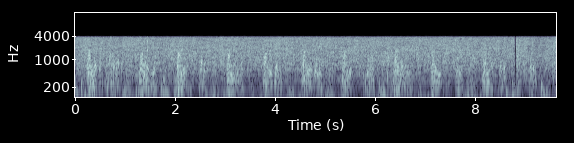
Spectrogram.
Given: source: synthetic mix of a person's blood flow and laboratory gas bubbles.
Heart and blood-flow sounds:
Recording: Doppler ultrasound of blood flow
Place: precordium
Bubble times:
0.00-0.03 s: bubbles
0.09-0.19 s: bubbles
0.28-0.96 s: bubbles
1.37-1.94 s: bubbles
1.98-2.19 s: bubbles
5.66-5.73 s: bubbles
5.76-5.96 s: bubbles
6.06-6.39 s: bubbles
8.71-8.84 s: bubbles
9.05-9.24 s: bubbles
9.31-9.40 s: bubbles
From the record:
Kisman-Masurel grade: 221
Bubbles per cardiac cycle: several, 3 to 8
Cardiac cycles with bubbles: 10 to 50%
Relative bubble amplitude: barely perceptible (0.100 to 0.250)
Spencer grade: 2 (many but less than half of the cardiac periods contain bubble signals, singularly or in groups)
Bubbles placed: anywhere in the cardiac cycle

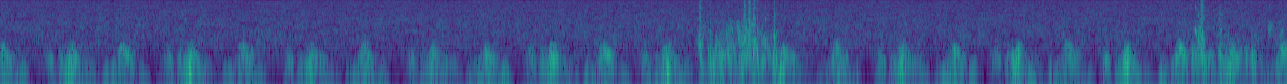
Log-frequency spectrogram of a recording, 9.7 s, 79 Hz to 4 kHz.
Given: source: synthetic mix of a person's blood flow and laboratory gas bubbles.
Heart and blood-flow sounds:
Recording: Doppler ultrasound of blood flow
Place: precordium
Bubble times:
5.21-5.87 s: bubbles
8.92-9.10 s: bubbles
9.13-9.63 s: bubbles
From the record:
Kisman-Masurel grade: 222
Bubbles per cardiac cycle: several, 3 to 8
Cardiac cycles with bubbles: 10 to 50%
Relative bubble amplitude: moderate (0.250 to 0.450)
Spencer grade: 2 (many but less than half of the cardiac periods contain bubble signals, singularly or in groups)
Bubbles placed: anywhere in the cardiac cycle

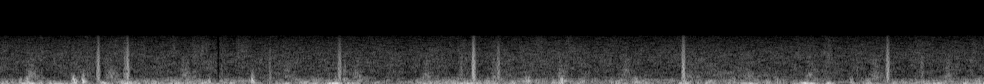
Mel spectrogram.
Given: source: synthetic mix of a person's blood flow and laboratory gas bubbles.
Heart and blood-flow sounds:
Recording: Doppler ultrasound of blood flow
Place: subclavian vein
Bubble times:
no bubbles
From the record:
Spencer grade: 0 (complete lack of bubble signals)

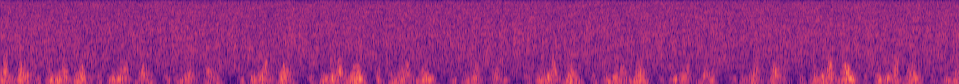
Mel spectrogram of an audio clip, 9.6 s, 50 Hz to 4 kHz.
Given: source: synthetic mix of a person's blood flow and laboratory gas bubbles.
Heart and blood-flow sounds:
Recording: Doppler ultrasound of blood flow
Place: precordium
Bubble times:
3.74-3.83 s: bubbles
From the record:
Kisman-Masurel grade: 112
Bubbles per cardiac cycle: 1 to 2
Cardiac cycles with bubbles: 1 to 10%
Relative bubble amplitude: moderate (0.250 to 0.450)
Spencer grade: 1 (occasional bubble signal discernible with the cardiac motion signal, with majority of cardiac periods free of bubbles)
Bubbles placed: anywhere in the cardiac cycle

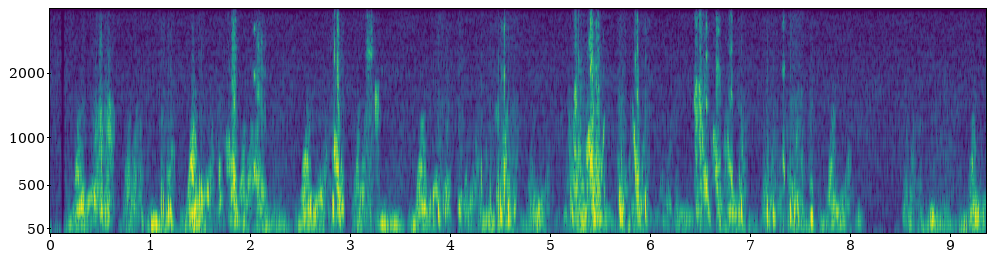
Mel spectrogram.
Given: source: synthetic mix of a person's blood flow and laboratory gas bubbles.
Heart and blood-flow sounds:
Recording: Doppler ultrasound of blood flow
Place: precordium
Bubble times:
0.30-0.36 s: bubbles
0.41-0.65 s: bubbles
1.08-1.25 s: bubbles
1.47-1.55 s: bubbles
1.67-1.93 s: bubbles
2.00-2.18 s: bubbles
2.79-2.95 s: bubbles
3.15-3.31 s: bubbles
3.85-4.02 s: bubbles
4.07-4.14 s: bubbles
4.27-4.69 s: bubbles
5.17-5.57 s: bubbles
5.67-5.78 s: bubbles
5.81-6.00 s: bubbles
6.43-6.98 s: bubbles
7.13-7.28 s: bubbles
7.31-7.55 s: bubbles
7.58-7.66 s: bubbles
From the record:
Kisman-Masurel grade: 233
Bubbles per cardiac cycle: several, 3 to 8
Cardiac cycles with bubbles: 50 to 99%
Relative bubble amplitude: loud (0.450 to 0.775)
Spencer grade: 3 (all of the cardiac periods contain showers or single bubble signals, but not dominating or overriding the cardiac motion signals)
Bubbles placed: only in the low amplitude regions of the cardiac cycle

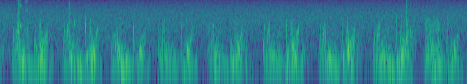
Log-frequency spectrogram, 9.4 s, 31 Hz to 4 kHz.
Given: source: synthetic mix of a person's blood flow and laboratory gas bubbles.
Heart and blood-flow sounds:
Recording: Doppler ultrasound of blood flow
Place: precordium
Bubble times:
0.28-0.57 s: bubbles
1.33-1.45 s: bubbles
1.48-1.54 s: bubbles
2.24-2.29 s: bubbles
8.09-8.34 s: bubbles
8.49-8.82 s: bubbles
From the record:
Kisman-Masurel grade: 122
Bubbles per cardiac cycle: 1 to 2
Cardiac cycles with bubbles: 10 to 50%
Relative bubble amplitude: moderate (0.250 to 0.450)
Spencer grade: 2 (many but less than half of the cardiac periods contain bubble signals, singularly or in groups)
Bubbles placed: anywhere in the cardiac cycle

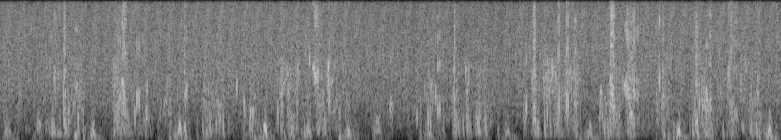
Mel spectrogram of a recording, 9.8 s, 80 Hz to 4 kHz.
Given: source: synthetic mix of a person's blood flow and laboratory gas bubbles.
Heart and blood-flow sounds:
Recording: Doppler ultrasound of blood flow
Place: precordium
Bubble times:
0.46-0.52 s: bubbles
0.56-1.05 s: bubbles
1.39-1.94 s: bubbles
2.27-2.38 s: bubbles
2.50-2.90 s: bubbles
2.94-3.29 s: bubbles
3.44-4.25 s: bubbles
4.31-4.43 s: bubbles
4.87-4.93 s: bubbles
5.19-6.17 s: bubbles
6.54-7.27 s: bubbles
7.47-8.35 s: bubbles
8.61-8.97 s: bubbles
9.02-9.54 s: bubbles
From the record:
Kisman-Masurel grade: 342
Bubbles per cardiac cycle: rolling drumbeat, 9 or more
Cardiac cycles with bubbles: 100%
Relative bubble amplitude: moderate (0.250 to 0.450)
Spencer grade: 3 (all of the cardiac periods contain showers or single bubble signals, but not dominating or overriding the cardiac motion signals)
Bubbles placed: only in the low amplitude regions of the cardiac cycle

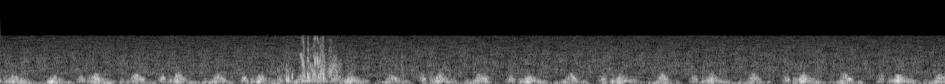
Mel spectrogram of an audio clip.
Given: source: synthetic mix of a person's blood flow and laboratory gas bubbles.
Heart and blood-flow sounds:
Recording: Doppler ultrasound of blood flow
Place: precordium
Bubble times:
2.74-3.43 s: bubbles
From the record:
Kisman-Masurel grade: 213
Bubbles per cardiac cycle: several, 3 to 8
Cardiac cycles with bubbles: 1 to 10%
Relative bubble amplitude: loud (0.450 to 0.775)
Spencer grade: 1 (occasional bubble signal discernible with the cardiac motion signal, with majority of cardiac periods free of bubbles)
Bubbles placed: only in the low amplitude regions of the cardiac cycle

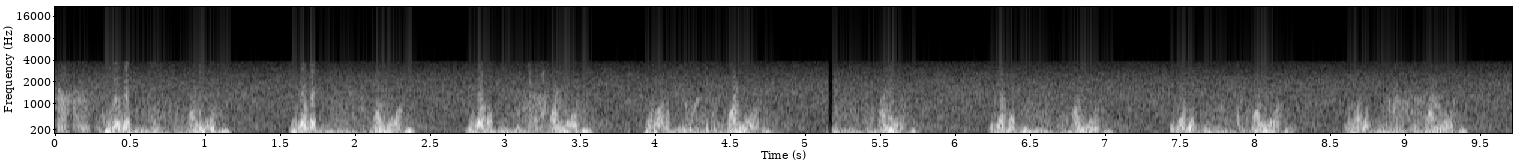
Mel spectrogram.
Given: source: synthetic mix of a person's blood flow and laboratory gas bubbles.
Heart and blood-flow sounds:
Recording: Doppler ultrasound of blood flow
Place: precordium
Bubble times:
0.00-0.52 s: bubbles
0.62-0.72 s: bubbles
0.90-1.01 s: bubbles
3.07-3.31 s: bubbles
4.16-4.43 s: bubbles
7.86-7.93 s: bubbles
8.80-9.29 s: bubbles
From the record:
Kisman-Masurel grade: 122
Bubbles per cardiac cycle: 1 to 2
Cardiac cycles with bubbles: 10 to 50%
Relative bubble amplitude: moderate (0.250 to 0.450)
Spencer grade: 2 (many but less than half of the cardiac periods contain bubble signals, singularly or in groups)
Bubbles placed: anywhere in the cardiac cycle

